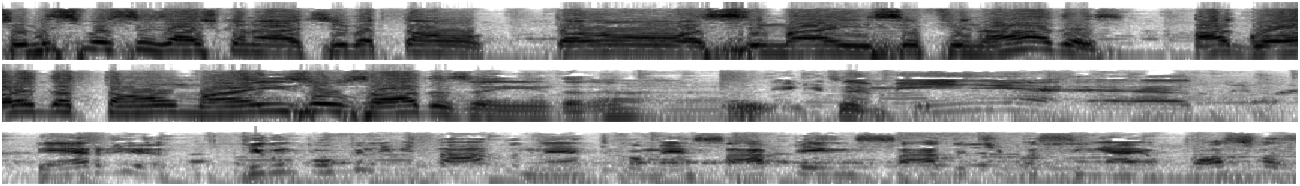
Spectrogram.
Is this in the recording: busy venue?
yes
